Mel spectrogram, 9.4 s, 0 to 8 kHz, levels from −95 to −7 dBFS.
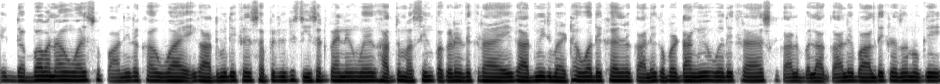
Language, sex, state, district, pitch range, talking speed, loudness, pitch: Hindi, male, Chhattisgarh, Jashpur, 130-140 Hz, 350 wpm, -12 LUFS, 135 Hz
